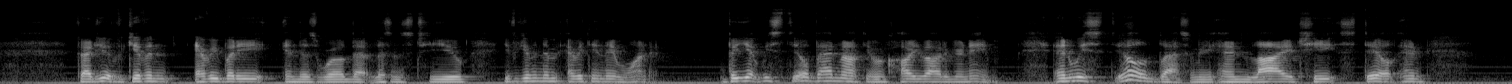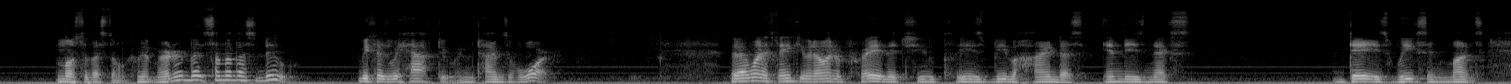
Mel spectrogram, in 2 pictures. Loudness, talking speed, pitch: -27 LUFS, 165 wpm, 115 Hz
